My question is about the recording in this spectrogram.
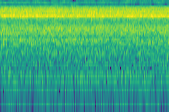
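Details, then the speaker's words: Bernzomatic butane soldering iron running with its ceramic tip glowing: a soft, even hiss with no whistle or sputter, unlike the older torch. The burner is running cleanly. "what I see right now is it's kind of ceramic that does glow it doesn't whistle like the older torch does"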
